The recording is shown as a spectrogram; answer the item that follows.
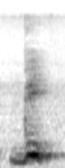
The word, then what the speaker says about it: dis: tu dis، tu dis.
